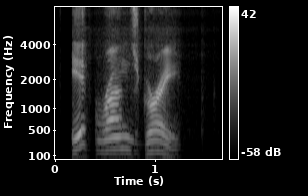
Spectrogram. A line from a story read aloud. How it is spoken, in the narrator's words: the seller said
